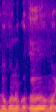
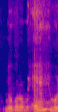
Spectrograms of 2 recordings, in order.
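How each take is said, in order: First: The particle is pronounced as the diphthong 'ui'. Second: The particle is pronounced as the plain vowel 'e'. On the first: The speaker calls it right. "어른들이 뭐, 뭐 누구누구 의 뭐 이렇게 하듯이" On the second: The speaker calls it wrong. "의도 아니고 에라고 그래"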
